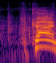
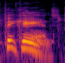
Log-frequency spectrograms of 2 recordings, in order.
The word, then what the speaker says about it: pecan: Some people pronounce this pecans. Let me tell you something. I don't want your pecans anywhere near my food. That's just unsanitary. All right, this is pecan chips. That's how we pronounce it around here.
